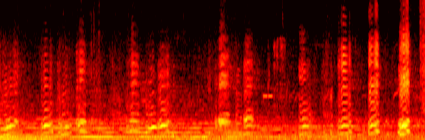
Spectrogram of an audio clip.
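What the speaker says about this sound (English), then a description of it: "Is the duck making that sound?" Duck honking repeatedly near a brood of ducklings, several loud nasal honks in an uneven series, close by and with no talk over them.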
